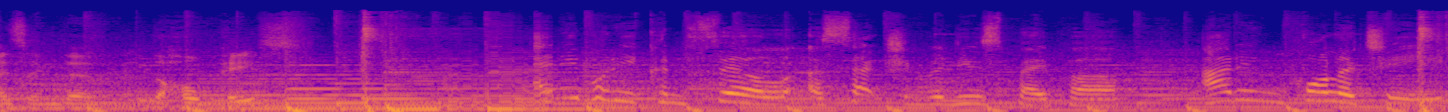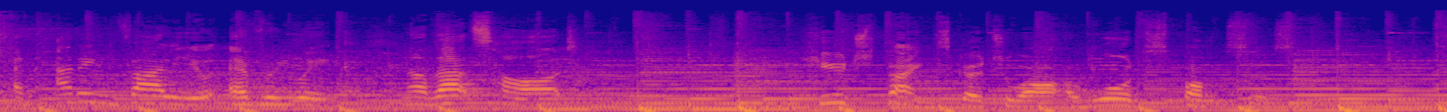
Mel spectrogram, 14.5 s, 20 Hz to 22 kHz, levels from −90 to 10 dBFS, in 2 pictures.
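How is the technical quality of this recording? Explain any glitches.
One glitch stands out. From 2.22 to 2.77 s, robotic sound from repeated short buffers appears. About half the audio is likely replaced by repeats of a 10 ms buffer. This imposes a rigid, metallic 100 Hz buzz.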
